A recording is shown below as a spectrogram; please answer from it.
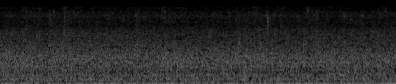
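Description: Rain falls steadily, a dense, even hiss with no breaks or voices throughout.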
